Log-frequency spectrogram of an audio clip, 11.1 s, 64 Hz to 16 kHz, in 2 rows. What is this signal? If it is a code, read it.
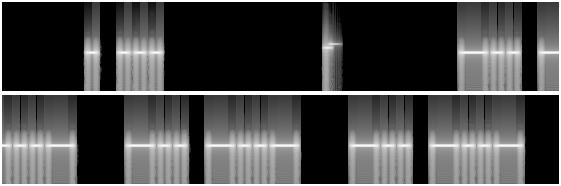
Morse code, heard as a keyed tone, about 15 wpm, 700 Hz. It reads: ES DX DX DX
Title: Abbreviations Repeated 3x - 15wpm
